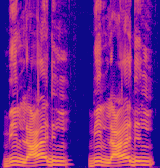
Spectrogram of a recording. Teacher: dal itu dibaca dengan qalqalah surah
